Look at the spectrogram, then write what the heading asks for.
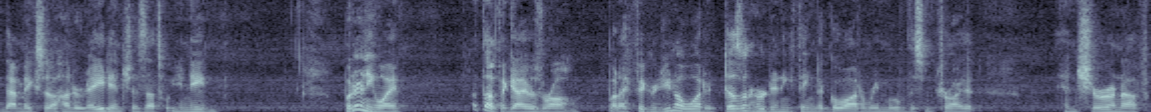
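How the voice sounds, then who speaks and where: A man's voice: medium pitch, a bit bright, slight background noise. A man in a casual how-to vlog, chatting about his radio setup with lots of ums and self-corrections. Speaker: hobby radio vlogger.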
